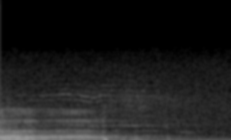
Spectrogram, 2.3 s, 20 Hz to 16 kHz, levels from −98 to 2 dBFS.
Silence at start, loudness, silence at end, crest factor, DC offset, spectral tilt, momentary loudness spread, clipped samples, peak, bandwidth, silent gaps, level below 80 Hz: 0 s; -44 LUFS; 0 s; 18 dB; under 0.1%; -6.5 dB/octave; 22 LU; under 0.1%; -26 dBFS; 10.5 kHz; none; -62 dBFS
